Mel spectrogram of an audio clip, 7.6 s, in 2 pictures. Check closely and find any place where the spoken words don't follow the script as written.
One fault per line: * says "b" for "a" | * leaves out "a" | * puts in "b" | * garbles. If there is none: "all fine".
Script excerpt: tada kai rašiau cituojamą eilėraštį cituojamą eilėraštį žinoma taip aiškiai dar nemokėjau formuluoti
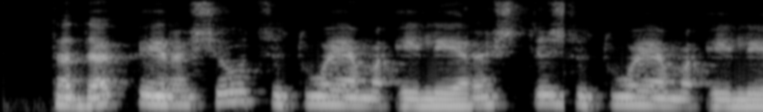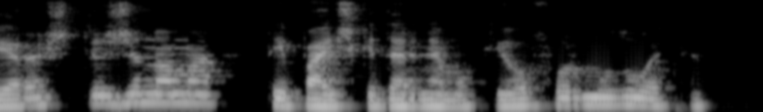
all fine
